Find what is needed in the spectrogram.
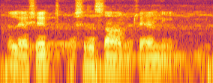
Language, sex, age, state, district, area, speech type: Goan Konkani, male, 18-30, Goa, Quepem, urban, spontaneous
